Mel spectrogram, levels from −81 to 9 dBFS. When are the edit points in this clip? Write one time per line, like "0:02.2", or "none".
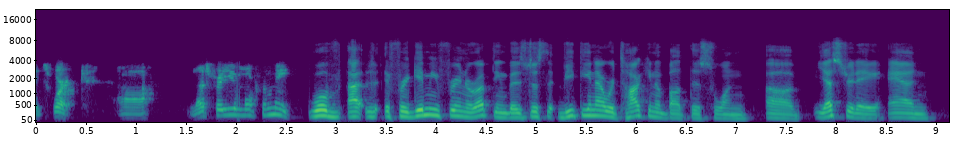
0:02.7
0:07.7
